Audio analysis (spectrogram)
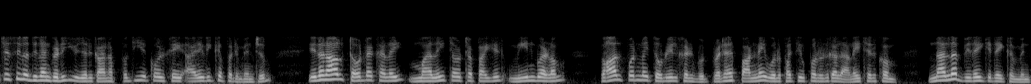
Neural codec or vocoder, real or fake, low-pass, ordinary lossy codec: codec, 16 kHz in and 24 kHz out, 0.6 kbps, FocalCodec, streaming, 2048 codes; fake; 3.6 kHz; none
